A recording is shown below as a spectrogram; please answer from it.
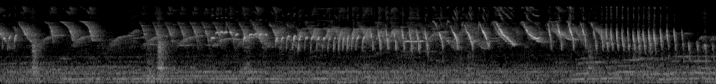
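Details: Canary from a Red mosaic and Waterslager cross gives a fast, high song. A few sharp separate notes open into a dense run of rapidly repeated descending notes, building into a bright, rolling trill.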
